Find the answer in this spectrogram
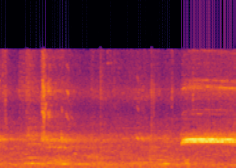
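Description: Indoor gym crowd noise with faint voices, then a referee's whistle blown near the end: one steady, high note that signals the serve.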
